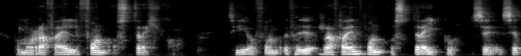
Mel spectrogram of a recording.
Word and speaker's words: Raphael von Ostrejko: Rafael von Ostreico se pronuncia, y se considera el inventor del carbón activado.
